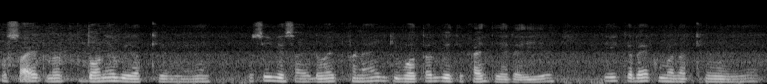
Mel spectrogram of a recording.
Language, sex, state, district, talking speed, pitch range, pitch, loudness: Hindi, male, Uttar Pradesh, Shamli, 205 wpm, 130-150 Hz, 135 Hz, -21 LUFS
